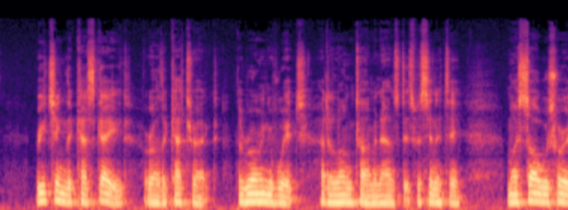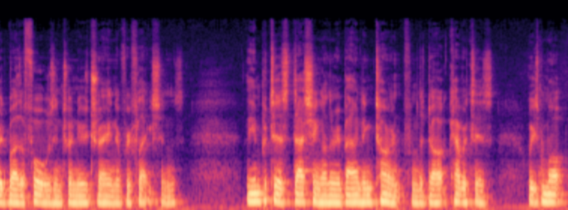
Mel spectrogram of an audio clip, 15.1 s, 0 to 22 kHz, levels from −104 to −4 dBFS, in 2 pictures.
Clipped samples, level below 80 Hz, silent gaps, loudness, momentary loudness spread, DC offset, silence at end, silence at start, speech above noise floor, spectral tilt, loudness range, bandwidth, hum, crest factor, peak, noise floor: under 0.1%; -36 dBFS; none; -14 LUFS; 9 LU; under 0.1%; 0 s; 0.5 s; 29 dB; -6.5 dB/octave; 3 LU; 10 kHz; none; 12 dB; 0 dBFS; -42 dBFS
